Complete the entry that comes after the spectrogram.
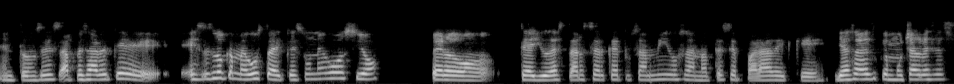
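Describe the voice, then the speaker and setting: A woman's fairly high voice at a moderate pace, in a Comarca Lagunera accent. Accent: Laguna sing-song Mexican Spanish. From Lerdo, Durango (Comarca Lagunera), Mexico. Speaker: podcast guest. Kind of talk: casual chat.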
